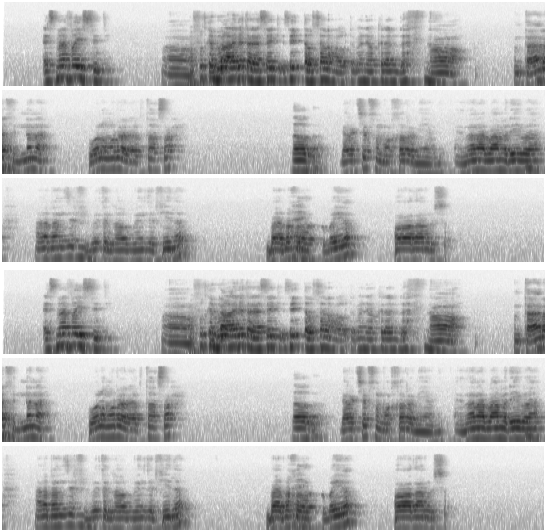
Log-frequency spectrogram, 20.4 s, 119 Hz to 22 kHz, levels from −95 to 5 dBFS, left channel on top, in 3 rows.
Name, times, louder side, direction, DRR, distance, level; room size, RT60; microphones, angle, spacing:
voice 1, 0.5-1.2 2.3-5.4 6.7-6.9 10.4-10.8 13.3-13.4 14.5-14.6 17.2-17.4, left 1 dB, 65° left, 2 dB, 1.2 m, -23 dB
voice 2, 2.0-2.4 2.7-2.8 5.3-5.7 6.4-7.3 7.9-9.0 11.0-13.5 14.0-15.9 16.9-18.0 18.5-19.1, right 2 dB, 45° right, 1 dB, 0.5 m, -24 dB
7.3 x 3.0 x 2.2 m, 0.34 s
head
